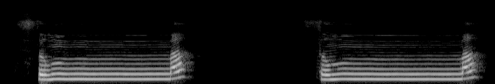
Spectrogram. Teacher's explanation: We join it in the same way as we would do any other mushaddad letter, but we press down on the meme and make a ghunna sound also. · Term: meme mushaddad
